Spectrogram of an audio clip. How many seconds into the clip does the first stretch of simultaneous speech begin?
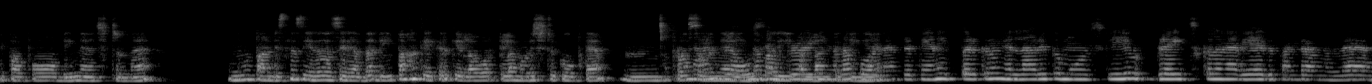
6.9 s

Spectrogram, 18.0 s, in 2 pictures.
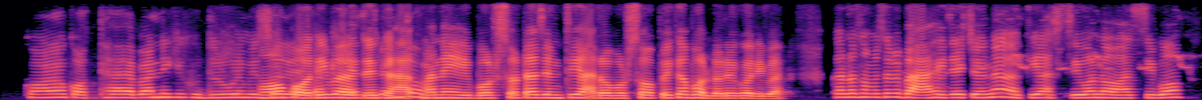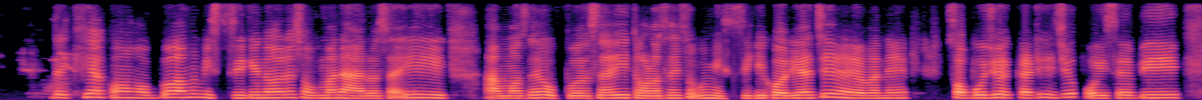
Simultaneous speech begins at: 1.9 s

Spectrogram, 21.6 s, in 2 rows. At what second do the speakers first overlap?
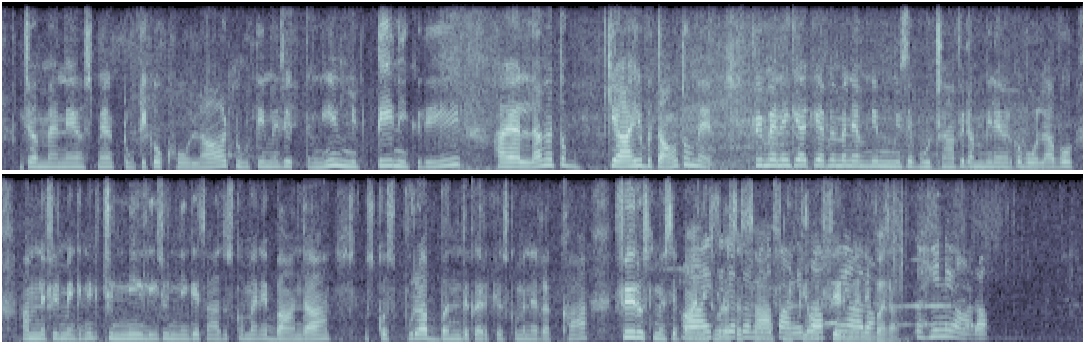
17.6 s

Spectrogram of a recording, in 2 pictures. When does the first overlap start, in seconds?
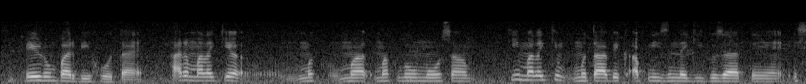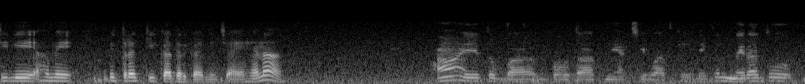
none

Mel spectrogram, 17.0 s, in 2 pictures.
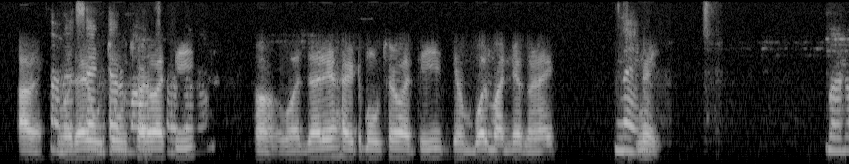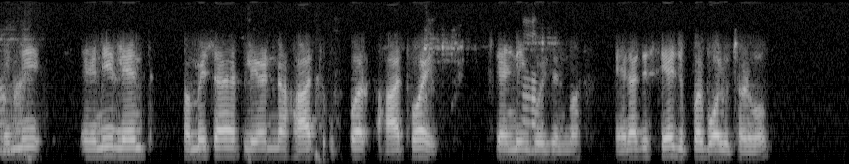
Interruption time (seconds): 0.6 s

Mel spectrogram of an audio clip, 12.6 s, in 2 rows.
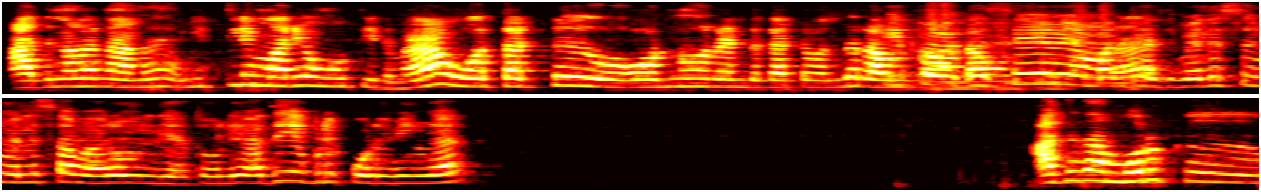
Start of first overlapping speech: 4.4 s

